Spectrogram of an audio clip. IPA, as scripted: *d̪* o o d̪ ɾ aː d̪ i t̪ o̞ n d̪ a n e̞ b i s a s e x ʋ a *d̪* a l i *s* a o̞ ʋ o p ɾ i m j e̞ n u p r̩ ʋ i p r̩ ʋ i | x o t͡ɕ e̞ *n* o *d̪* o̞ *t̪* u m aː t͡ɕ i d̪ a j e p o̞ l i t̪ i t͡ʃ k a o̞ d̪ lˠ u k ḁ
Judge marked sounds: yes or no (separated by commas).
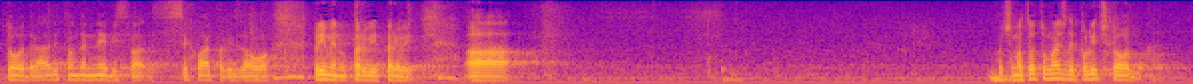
no, no, no, no, no, yes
